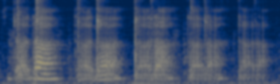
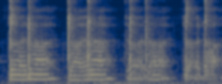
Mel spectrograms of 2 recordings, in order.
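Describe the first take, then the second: First: "Da da" with the second "da" stressed, sinking to a whisper by the end; iambic rhythm fading. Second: "da da" with the second "da" punched each time, unstressed then stressed; bouncy da DA rhythm demo; iambic da-da rhythm. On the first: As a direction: iamb beat trailing off to a whisper. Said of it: "unstressed, stressed, unstressed, stressed". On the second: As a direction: tap out the iamb by leaning hard on every second "da". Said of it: "so basically how it goes is da da". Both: Shown as a demonstration.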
